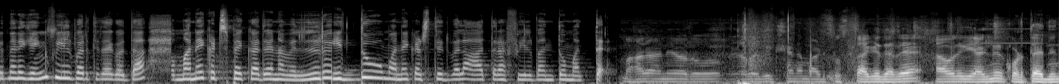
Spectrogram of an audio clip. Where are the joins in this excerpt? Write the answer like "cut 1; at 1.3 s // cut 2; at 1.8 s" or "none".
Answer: cut 1; at 1.7 s // cut 2; at 3.3 s // cut 3; at 6.2 s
